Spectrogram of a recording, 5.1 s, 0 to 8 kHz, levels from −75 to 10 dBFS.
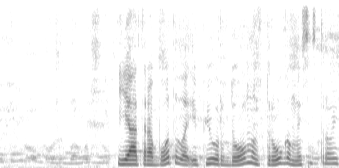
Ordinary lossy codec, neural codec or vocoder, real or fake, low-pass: none; codec, 16 kHz, 16 kbps, FreqCodec, smaller model; fake; none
